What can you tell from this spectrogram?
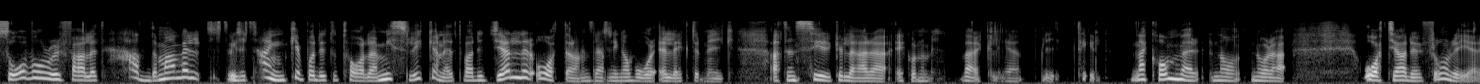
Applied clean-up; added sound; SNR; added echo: neural diffusion model UNIVERSE++.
